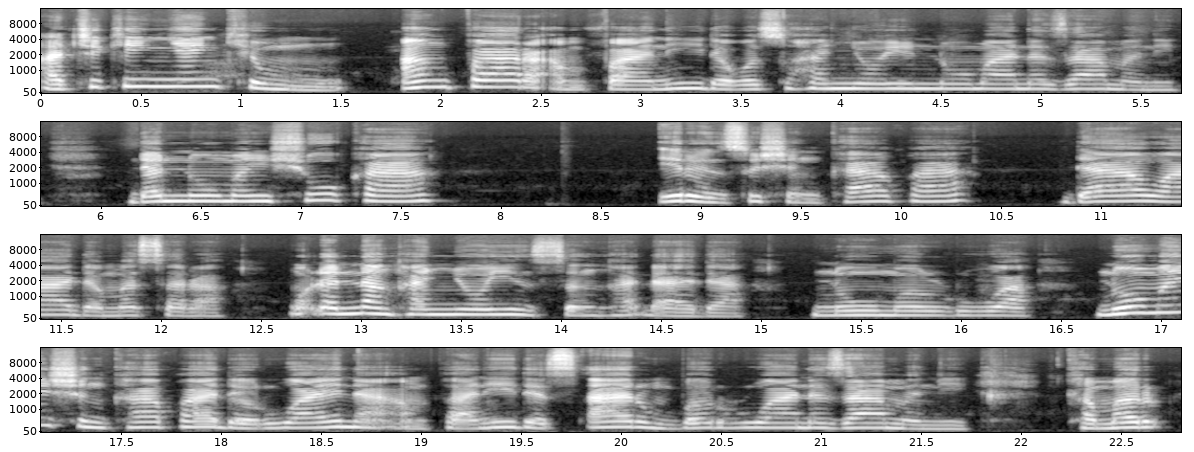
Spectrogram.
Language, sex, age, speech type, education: Hausa, female, 30-45, spontaneous, primary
